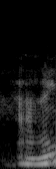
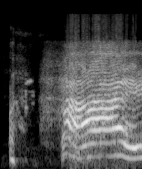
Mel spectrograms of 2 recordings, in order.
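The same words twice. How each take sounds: First: The greeting is said flatly, with little energy. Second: The greeting is said with lively, higher energy.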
